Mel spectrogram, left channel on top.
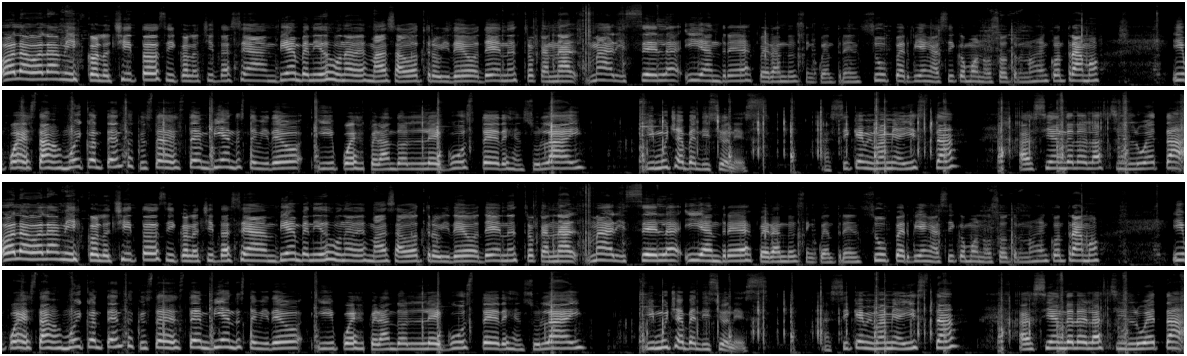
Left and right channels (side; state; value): both; normal; correlation 0.69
